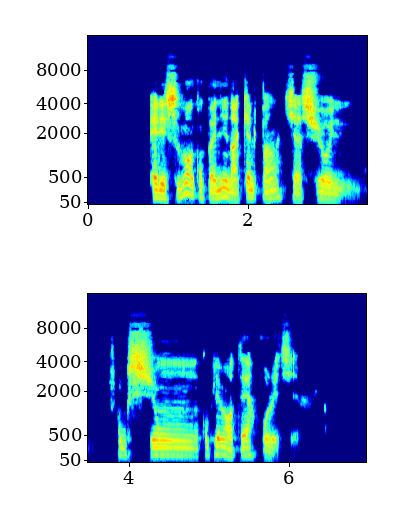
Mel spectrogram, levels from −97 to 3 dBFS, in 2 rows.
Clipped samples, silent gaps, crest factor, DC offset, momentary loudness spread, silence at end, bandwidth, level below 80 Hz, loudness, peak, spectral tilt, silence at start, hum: under 0.1%; 3.55-3.76 s; 24 dB; under 0.1%; 18 LU; 0.85 s; 9.6 kHz; -72 dBFS; -24 LUFS; -4 dBFS; -2.5 dB/octave; 0.8 s; none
